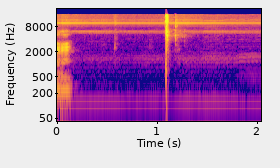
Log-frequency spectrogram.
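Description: Steady electrical mains hum with a thin high whine from the sound system, and a single sharp click about a second in.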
